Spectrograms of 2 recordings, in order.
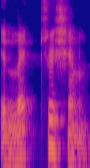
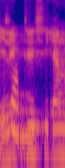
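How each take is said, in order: First: The ending is said like 'shun'. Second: The ending is said like 'shee-an'. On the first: The speaker calls it right. "there should be electrician" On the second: The speaker calls it wrong. "ইলেকট্রিশিয়ান বলে আমরা"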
